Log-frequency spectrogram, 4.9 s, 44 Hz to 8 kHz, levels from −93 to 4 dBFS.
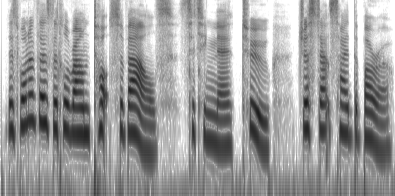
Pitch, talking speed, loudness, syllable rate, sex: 220 Hz, 195 wpm, -16 LUFS, 5.9 syllables/s, female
